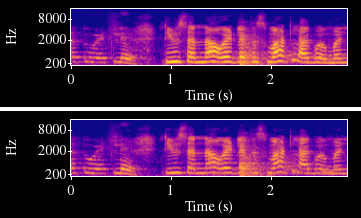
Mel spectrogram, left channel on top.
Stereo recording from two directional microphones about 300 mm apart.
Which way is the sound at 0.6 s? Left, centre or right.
Centre.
